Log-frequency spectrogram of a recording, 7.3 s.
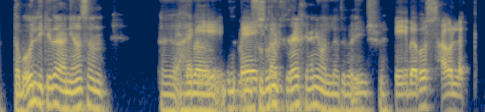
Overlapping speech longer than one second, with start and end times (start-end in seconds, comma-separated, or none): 2.6-4.2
